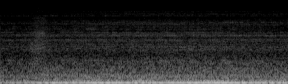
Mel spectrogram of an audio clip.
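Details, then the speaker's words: Refrigeration cooler compressor that was not cooling, after finding a burnt relay, cleaning the pins and fitting a hard start kit: deep steady hum, starting and running normally at 6.5 amps and reaching temperature. "And I can already hear it humming, which is good. And we are getting 6.5 amps, which is great news. So there's half the battle. We got the compressor running."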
